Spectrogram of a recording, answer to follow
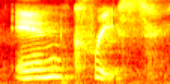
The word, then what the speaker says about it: increase: This is an EA pattern. Increase, increase. And we hear that accented syllable in our second, the accented E, in our second syllable.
